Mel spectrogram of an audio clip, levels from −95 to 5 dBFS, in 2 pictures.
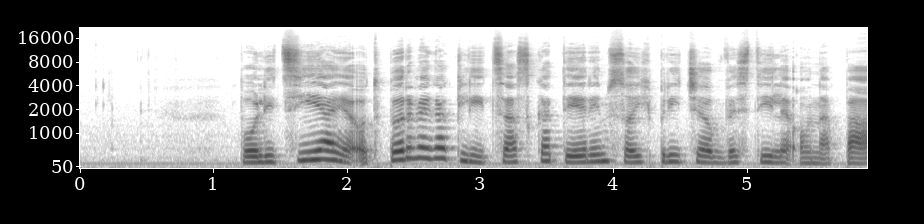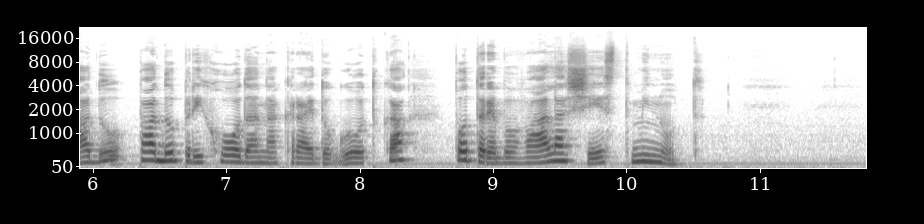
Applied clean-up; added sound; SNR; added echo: none; none; none; none.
